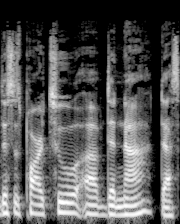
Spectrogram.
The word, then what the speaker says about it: Dinah: this episode um this is part two of daa that's how you we at first we used to say da Dina Dina Dina Dina but her name is Da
